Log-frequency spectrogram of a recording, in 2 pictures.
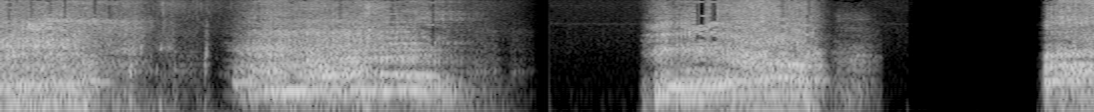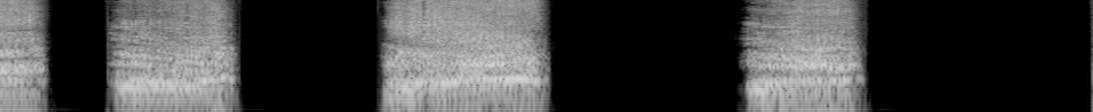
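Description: A bear gives deep, rasping roars and growls in short bursts separated by silences.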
